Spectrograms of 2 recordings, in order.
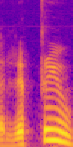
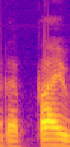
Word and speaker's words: reprieve: अब यहाँ पर हमने लास्ट में एक वर्ड देखा था रेप्राइव करना या रिप्रीव करना, लेकिन इसका जो सही सही प्रोनाउंसिएशन हम लोग देख सकते हैं वो होता है रेप्राइव करना बेटा, ठीक है।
